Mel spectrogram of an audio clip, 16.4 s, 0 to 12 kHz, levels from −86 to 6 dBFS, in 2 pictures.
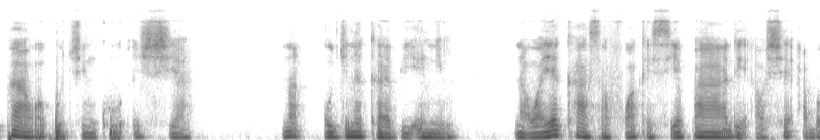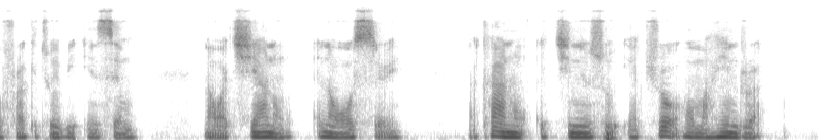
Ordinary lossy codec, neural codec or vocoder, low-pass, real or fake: Opus, 16 kbps; none; 7.2 kHz; real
